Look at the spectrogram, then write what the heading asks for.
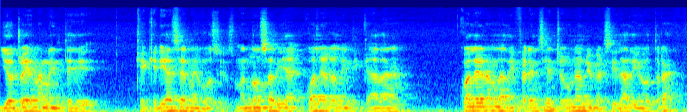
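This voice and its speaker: Very fast, monotone delivery with flat intonation, audible room echo and light background noise. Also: man, medium pitch for a man. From Mexico, Cotija, Michoacán; Michoacán, Mexico. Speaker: university student; interviewee. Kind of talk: interview. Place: meeting room.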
